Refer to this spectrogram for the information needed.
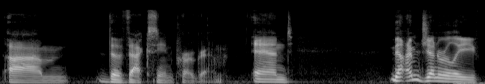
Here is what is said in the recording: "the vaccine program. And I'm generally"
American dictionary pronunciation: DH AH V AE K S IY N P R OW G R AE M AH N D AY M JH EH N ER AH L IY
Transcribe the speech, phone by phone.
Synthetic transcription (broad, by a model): DH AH V AE K S IY N P R OW G R AE M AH N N AY M JH EH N ER L IY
